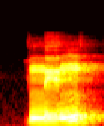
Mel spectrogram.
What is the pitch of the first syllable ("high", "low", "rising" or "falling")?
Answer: rising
